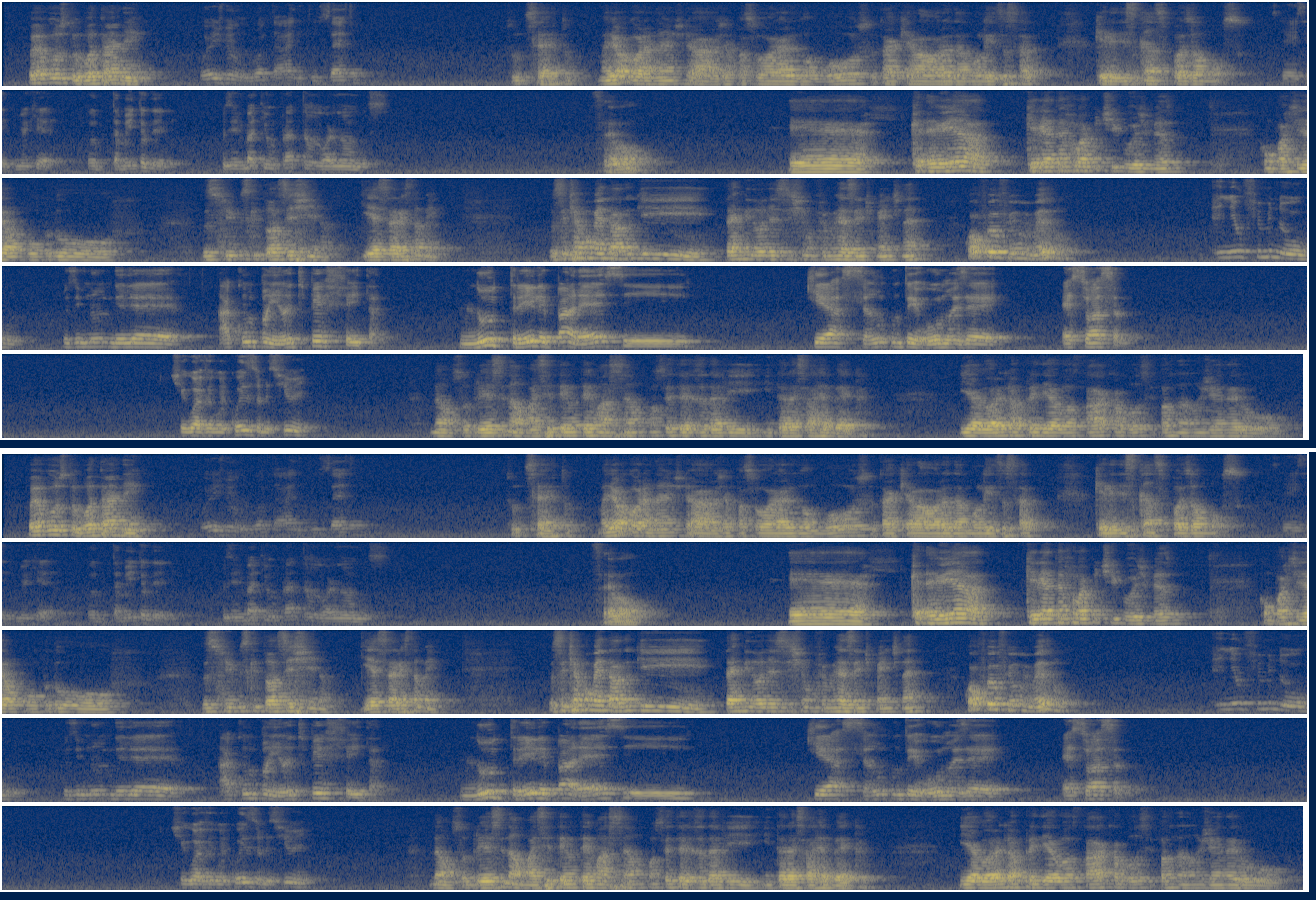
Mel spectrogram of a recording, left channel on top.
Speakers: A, on the right (about 55°); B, on the left (about 40°).
A: Oi, Augusto, boa tarde.
B: Oi, João, boa tarde, tudo certo?
A: Tudo certo? Melhor agora, né? Já, já passou o horário do almoço, tá aquela hora da moleza, sabe? Aquele descanso pós-almoço.
B: Sei, sei como é que é. Tô- também tô nele. Inclusive, bati um pratão agora no almoço.
A: Isso é bom. É, que- eu ia queria até falar contigo hoje mesmo, compartilhar um pouco do, dos filmes que estou assistindo e as séries também. Você tinha comentado que terminou de assistir um filme recentemente, né? Qual foi o filme mesmo?
B: Ele é um filme novo. Inclusive, o nome dele é Acompanhante Perfeita. No trailer parece que é ação com terror, mas é, é só ação. Chegou a ver alguma coisa sobre esse filme?
A: Não, sobre esse não, mas se tem o tema ação, com certeza deve interessar a Rebeca. E agora que eu aprendi a gostar, acabou se tornando um gênero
